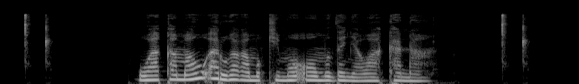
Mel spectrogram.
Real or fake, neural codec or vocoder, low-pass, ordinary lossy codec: real; none; 10.8 kHz; MP3, 48 kbps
